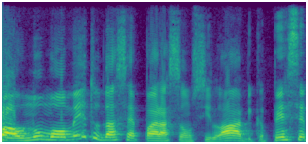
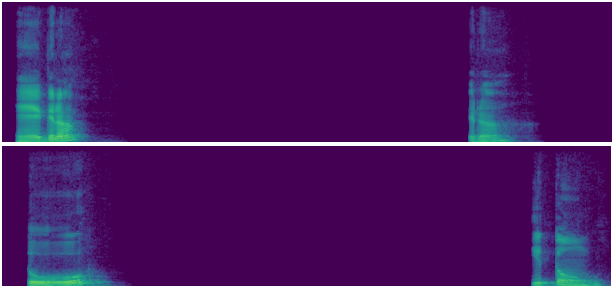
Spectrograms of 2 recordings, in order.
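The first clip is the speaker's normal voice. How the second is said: slow, soft dictation to the board; dictating while writing; 7 semitones lower, 6 dB quieter, slower than usual. Shown as a demonstration. Teacher dictating the rule as he writes it, slow and soft. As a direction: spell it out slowly as you write.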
